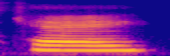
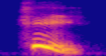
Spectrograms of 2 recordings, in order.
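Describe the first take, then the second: First: The word is pronounced like 'kay'. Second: The word is pronounced like 'key'. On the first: The speaker calls it wrong. "I thought it was K" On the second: The speaker calls it right. "I found out it's actually key"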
